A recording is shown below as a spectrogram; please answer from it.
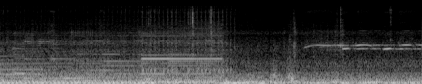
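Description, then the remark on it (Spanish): Loud engine rumble from two large buses idling and moving in traffic, heard from between them, a steady low drone with brief high whines and tones cutting through, and no talking. “Oh, estoy en medio de dos camiones.”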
